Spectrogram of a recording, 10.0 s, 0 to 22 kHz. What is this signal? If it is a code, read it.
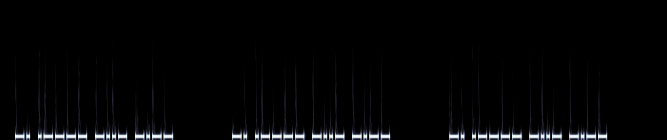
Morse code, heard as a keyed tone, about 28 wpm, 700 Hz. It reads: N1XY N1XY N1XY
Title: USA Call Signs - 4 Characters - Repeated 3x - 28wpm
